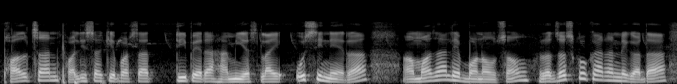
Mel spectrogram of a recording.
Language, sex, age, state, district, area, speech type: Nepali, male, 30-45, West Bengal, Kalimpong, rural, spontaneous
